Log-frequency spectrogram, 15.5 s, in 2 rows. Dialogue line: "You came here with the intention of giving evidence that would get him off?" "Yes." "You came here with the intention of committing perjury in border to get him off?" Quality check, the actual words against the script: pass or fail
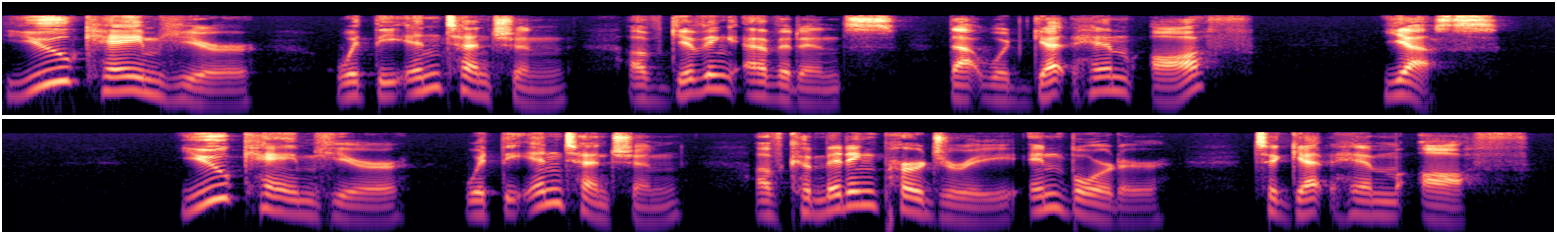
pass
